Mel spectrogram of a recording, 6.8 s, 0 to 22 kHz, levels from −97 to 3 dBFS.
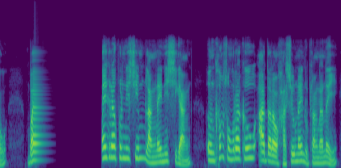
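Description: From 0.67 to 2.06 s there is a call audio freeze. The sound stretches into a fading buzz, then about 1 s of silence. Delayed packets likely drained the jitter buffer. Speech resumes where it stopped, with nothing lost, below a call codec's 8 kHz cut-off.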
